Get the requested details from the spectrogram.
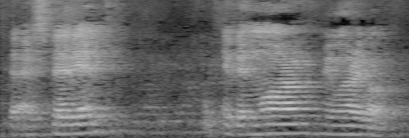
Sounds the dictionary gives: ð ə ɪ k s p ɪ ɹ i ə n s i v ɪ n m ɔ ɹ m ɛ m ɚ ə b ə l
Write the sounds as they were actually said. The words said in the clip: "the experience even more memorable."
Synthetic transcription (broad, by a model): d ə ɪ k s p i ɹ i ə n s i b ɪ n m ɔ ɹ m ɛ m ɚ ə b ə l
